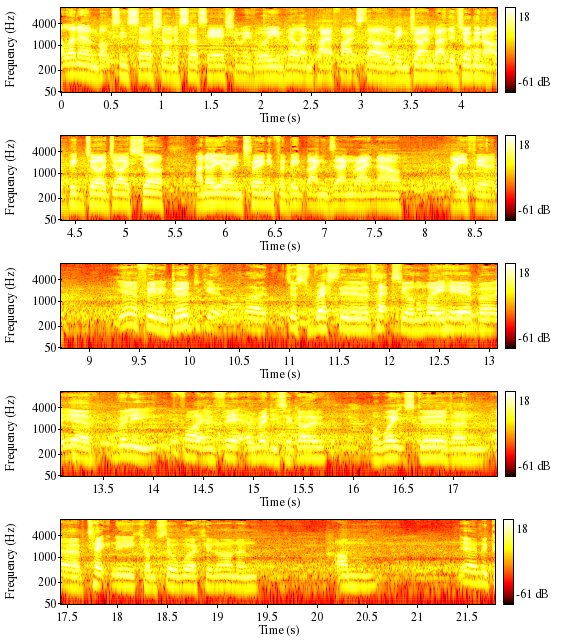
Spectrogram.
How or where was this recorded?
busy venue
